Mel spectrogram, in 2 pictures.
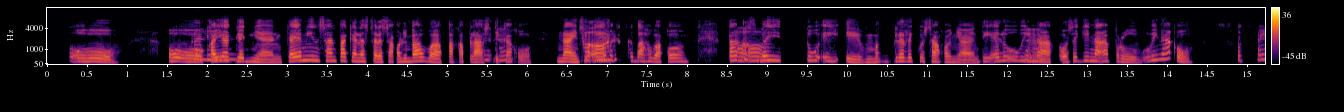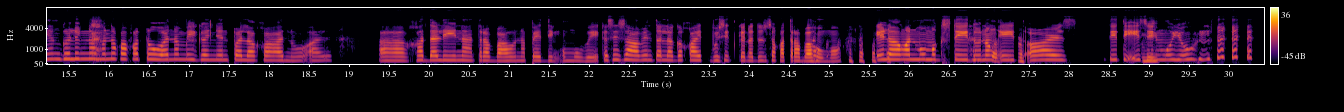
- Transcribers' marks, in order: laughing while speaking: "Oo"; scoff; tapping; laugh; laugh
- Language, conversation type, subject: Filipino, unstructured, Ano ang ginagawa mo kapag nakakaramdam ka ng matinding pagkapagod o pag-aalala?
